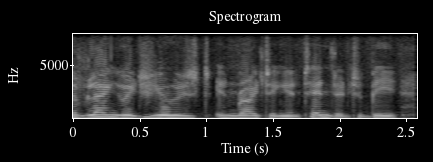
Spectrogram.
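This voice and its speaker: A woman talks at a moderate pace with a medium pitch. Noticeable background noise sits behind her. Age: 80s+. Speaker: poet. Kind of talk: literary lecture.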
